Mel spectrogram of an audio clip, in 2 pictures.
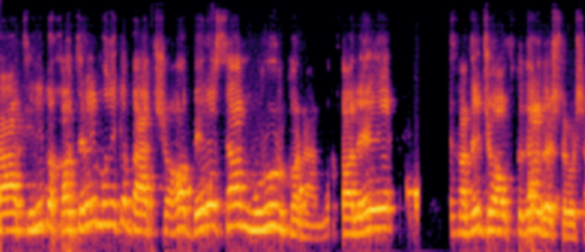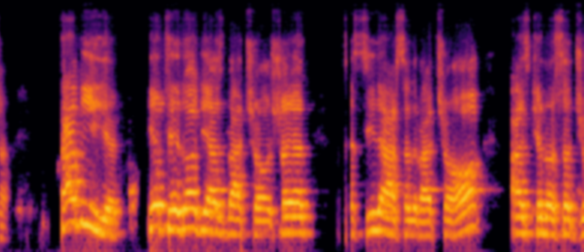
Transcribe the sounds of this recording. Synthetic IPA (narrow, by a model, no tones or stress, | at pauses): t̪ʰæɾt̪ʰiːniːbe̞xɒːt̪ʰe̞ɾeinmbud̪ece̞bæt̪̚t͡ʃʰːeɦɒːbe̞ɾesænd̪moɾuːɾko̞nænd̪̚mo̞t̪ʰɒːleeje | ɣesmæt̪hɒːjed͡ʒɒːoft̪ɒːd̪æɾod̪ɒːʃt̪e̞bɒːʃænd̪̥ | t̪ʰæbijejet̪ʰe̞ːd̪ɒːd̪iːæzbæt̪t͡ʃʰːehɒːʃɒːjæd̪̚ | zsiːd̪æɾsæd̪e̞bæt̪̚t͡ʃʰːehɒː | æzkʰelɒːsɒːt̪d͡ʒ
